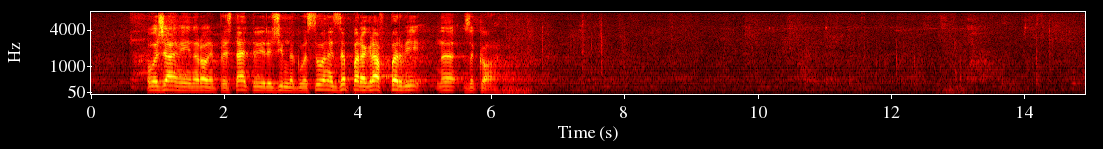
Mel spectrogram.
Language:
Bulgarian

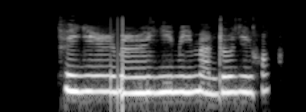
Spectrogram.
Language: Chinese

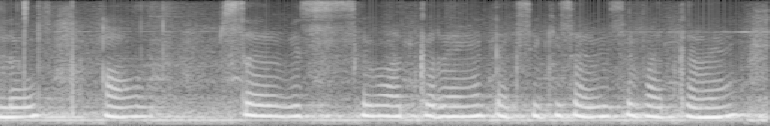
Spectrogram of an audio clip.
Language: Urdu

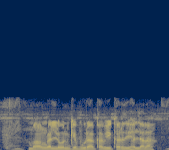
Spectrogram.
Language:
Bhojpuri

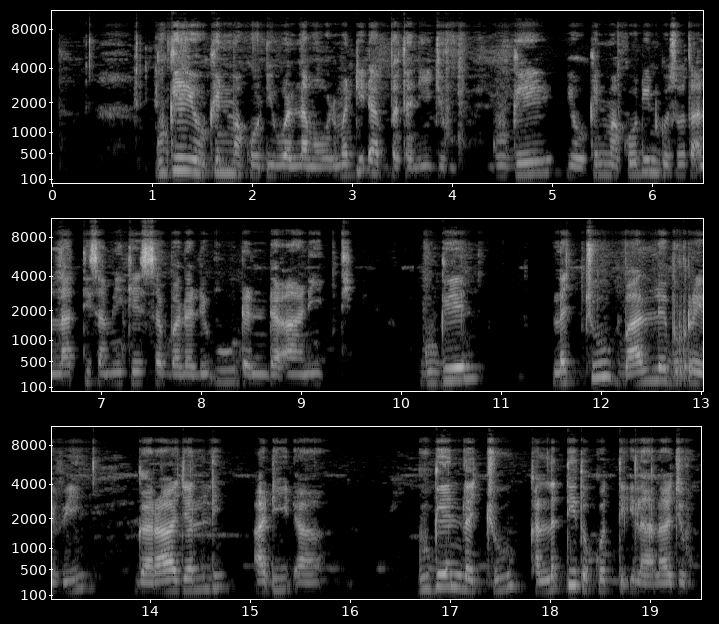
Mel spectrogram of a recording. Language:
Oromo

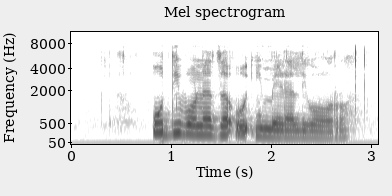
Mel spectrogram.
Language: Venda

